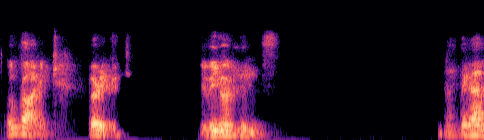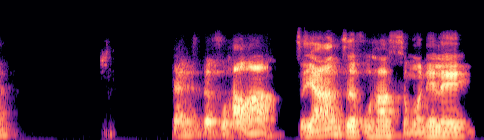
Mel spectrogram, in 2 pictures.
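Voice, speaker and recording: Man, pronunciation tutor, slow patient delivery, drawn-out vowels, echoey room. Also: medium pitch, pushed and bright. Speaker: English pronunciation teacher. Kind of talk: tutoring lesson, mixing Mandarin and English.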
